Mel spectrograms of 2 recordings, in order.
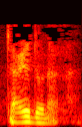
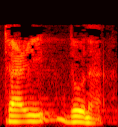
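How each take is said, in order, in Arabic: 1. تُحذف الحركة بعد الدال. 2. تُنطق الحركة بعد الدال كاملة. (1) "ما يحقق الضمة على الدال... كأنها ساكنة" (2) "تحقق ضمة الدال فحقق كسرة العين... كأنك نزول ثم طلوع"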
